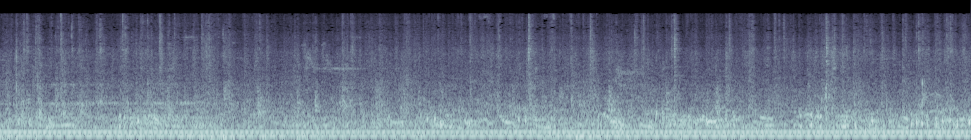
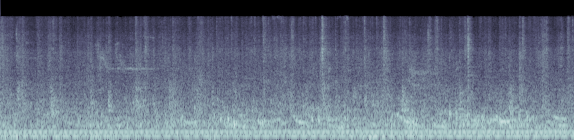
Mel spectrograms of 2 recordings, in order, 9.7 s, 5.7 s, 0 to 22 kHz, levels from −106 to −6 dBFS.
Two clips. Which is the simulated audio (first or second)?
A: second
